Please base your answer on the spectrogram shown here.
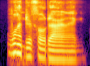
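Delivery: ordinary talk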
